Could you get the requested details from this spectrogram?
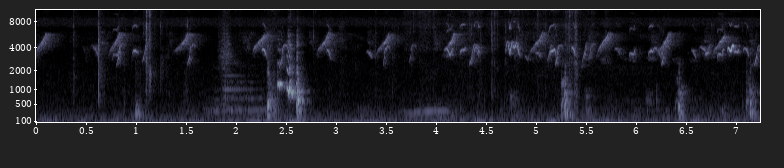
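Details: Several young, newly hatched chicks peep continuously with bright, high, sliding notes, about two or three each second. Soft tapping and knocking sounds come in between.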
